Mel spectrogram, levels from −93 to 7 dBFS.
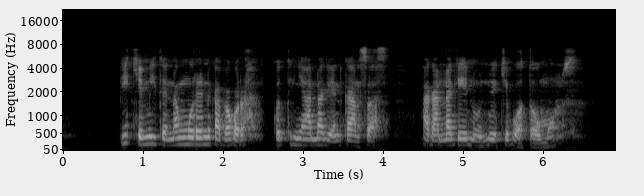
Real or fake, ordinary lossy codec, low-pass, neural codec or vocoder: real; Opus, 64 kbps; 7.2 kHz; none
